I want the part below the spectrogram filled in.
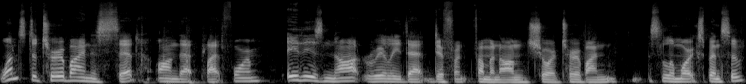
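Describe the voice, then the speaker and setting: With a Danish accent, a man speaks at a moderate pace and a medium pitch with ordinary pitch variation, on a very clean recording with a silent background. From Denmark. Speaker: wind energy consultant. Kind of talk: panel discussion.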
